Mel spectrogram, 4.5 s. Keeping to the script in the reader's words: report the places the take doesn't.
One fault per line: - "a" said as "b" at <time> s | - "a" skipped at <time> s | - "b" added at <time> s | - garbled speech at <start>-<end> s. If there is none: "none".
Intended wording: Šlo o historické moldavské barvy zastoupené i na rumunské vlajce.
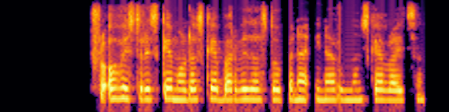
none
